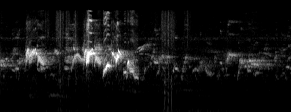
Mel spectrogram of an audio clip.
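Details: Morning Red-whiskered bulbul song: a rich, rolling warble swells to loud, slurred whistled notes in the middle, with one clicking sound, then tails off into soft chatter.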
